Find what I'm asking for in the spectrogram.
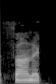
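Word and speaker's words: chthonic: Follow deep into the sunken palace, for here in the darkness the thonic monster waits. – Robert? – Sienna asked uneasily. – What kind of monster? – Thonic, Langdon replied. The CH is silent.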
